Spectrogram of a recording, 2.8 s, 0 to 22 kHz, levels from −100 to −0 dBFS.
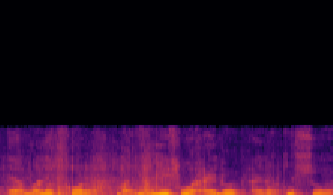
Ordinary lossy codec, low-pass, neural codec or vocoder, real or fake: none; none; codec, 16 kHz, 4 kbps, FreqCodec, larger model; fake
